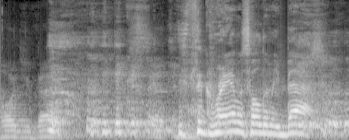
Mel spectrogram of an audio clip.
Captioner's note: laughs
